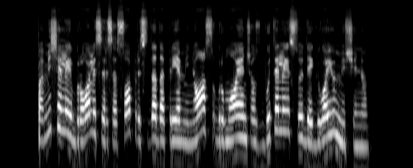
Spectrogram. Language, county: Lithuanian, Klaipėda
